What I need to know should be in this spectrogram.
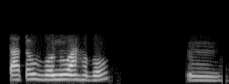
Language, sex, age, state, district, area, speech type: Assamese, female, 60+, Assam, Dibrugarh, rural, conversation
